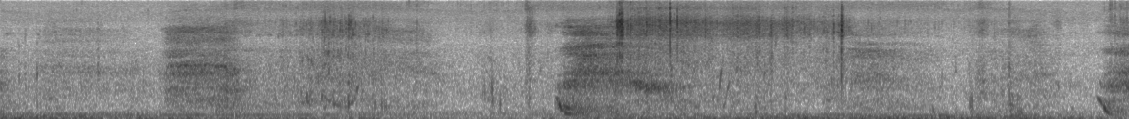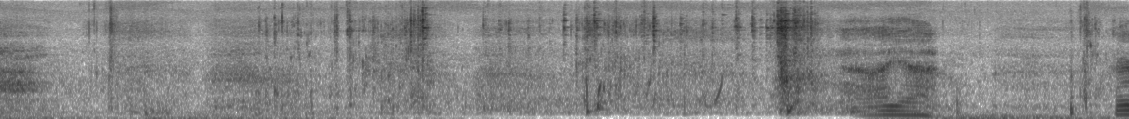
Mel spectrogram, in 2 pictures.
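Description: A man's gasps and grunts of effort every few seconds while pulling a beaver trap set out of the mud and water, with sloshing water and small clicks and knocks of stakes and gear between them.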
